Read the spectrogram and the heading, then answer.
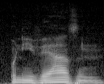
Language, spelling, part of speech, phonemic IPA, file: German, Universen, noun, /uniˈvɛʁzn/, De-Universen.ogg
- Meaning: plural of Universum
